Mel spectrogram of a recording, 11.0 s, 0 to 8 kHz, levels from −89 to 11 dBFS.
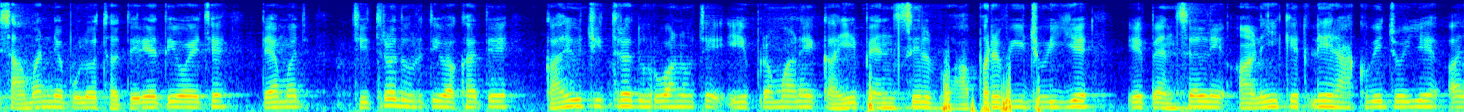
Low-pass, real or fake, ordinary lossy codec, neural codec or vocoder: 7.2 kHz; real; none; none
